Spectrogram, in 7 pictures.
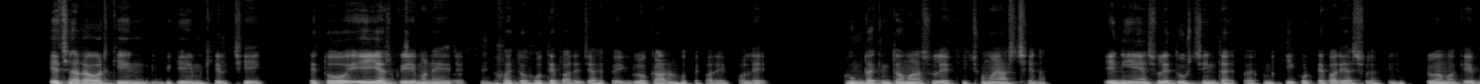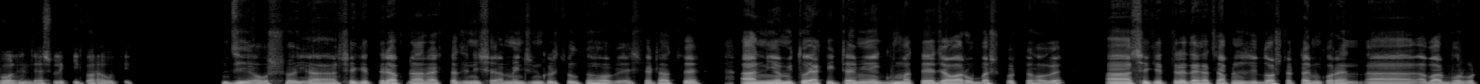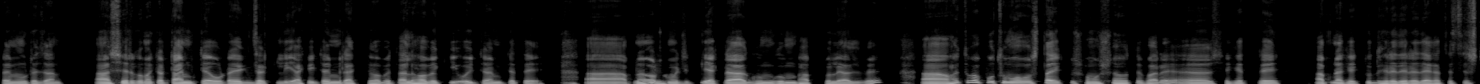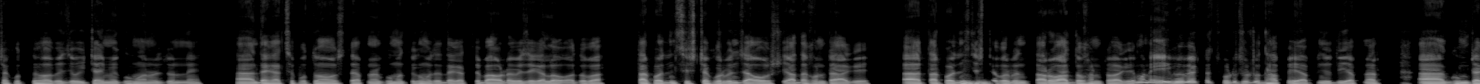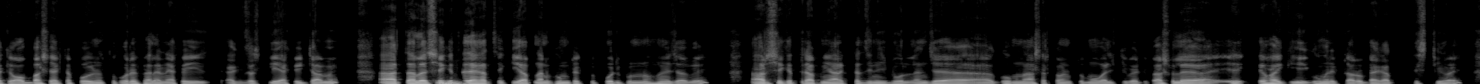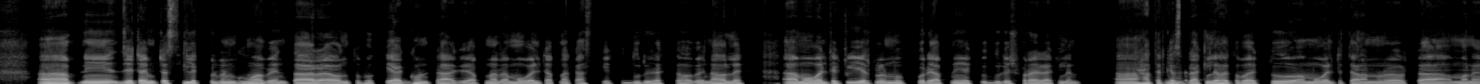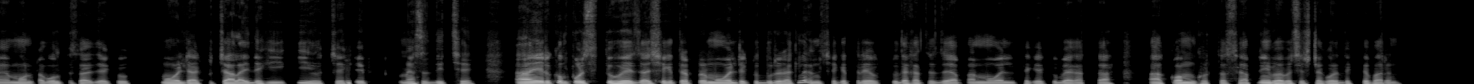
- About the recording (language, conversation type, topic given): Bengali, advice, নিয়মিত ঘুমের রুটিনের অভাব
- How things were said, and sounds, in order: "এক্সেক্টলি" said as "একজাস্টলি"; "অন্ততপক্ষে" said as "অন্তপক্ষে"; in English: "airplane mode"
